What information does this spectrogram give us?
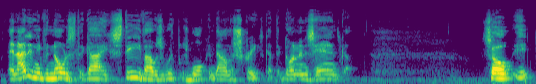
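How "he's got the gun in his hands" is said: ordinary delivery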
